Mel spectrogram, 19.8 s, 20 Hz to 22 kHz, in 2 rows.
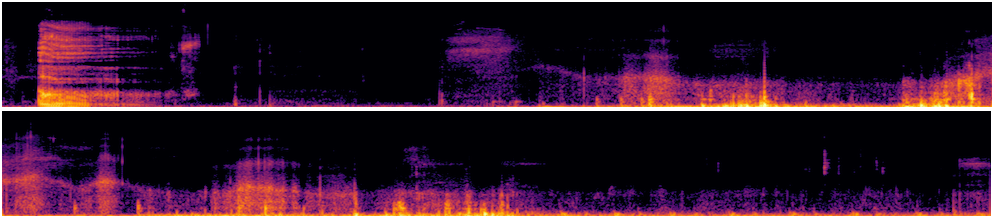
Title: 3Dio Stomach Sounds: Soda gulps and burps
